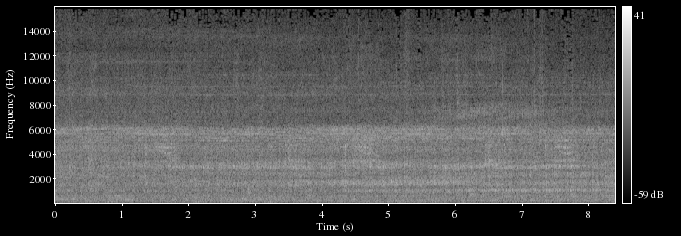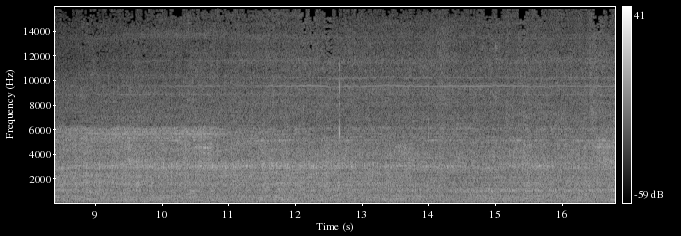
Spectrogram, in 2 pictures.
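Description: Steady, even background din of a large, busy exhibition hall.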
